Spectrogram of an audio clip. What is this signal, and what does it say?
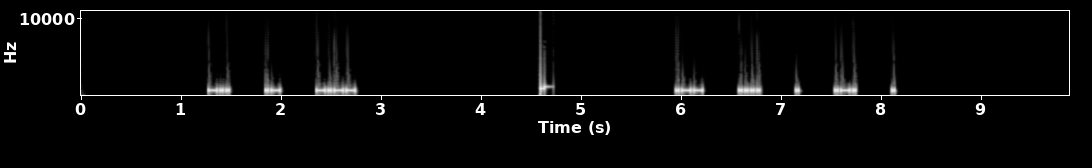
Morse code, heard as a keyed tone, about 40 wpm, spaced as for 19 wpm, 700 Hz. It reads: DAY WHERE
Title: 4x Character Spacing - Top 200 Words - 40wpm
